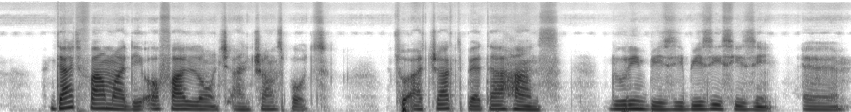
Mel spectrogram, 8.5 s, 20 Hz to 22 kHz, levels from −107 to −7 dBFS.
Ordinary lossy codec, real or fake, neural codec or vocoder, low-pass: none; fake; autoencoder, 48 kHz, 128 numbers a frame, DAC-VAE, trained on Japanese speech; none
